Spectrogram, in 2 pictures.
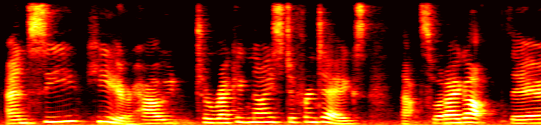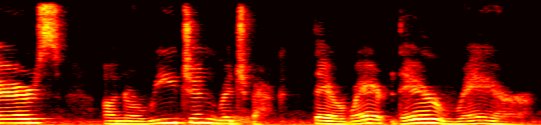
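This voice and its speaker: A woman voicing a big, excitable male gamekeeper in a storybook, eager, folksy, rambling and doting. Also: a little high, slow, slight background noise. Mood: eager, pleased.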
